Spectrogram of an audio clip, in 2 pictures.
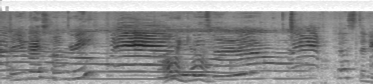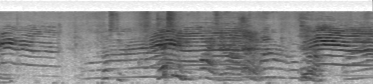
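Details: Two Bengal cats eating and not wanting to share, giving drawn-out wavering yowls and moaning meows that bend up and down in pitch, overlapping in several long bouts.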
